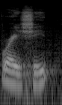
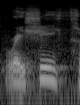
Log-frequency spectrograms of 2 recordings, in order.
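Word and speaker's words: Bereshit (בראשית): Thus, in the beginning, Hebrew, and you can see the Hebrew there, that's Hebrew that's pronounced Bereshit. English pronunciation is Bereshith or Bereshit. Some people pronounce it Bereshith. It depends on where in the world you come from as a Jewish person, which dialect you speak, is the first word of the book of Genesis, and according to Jewish custom, the name of the book.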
